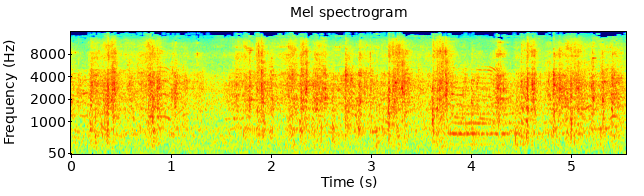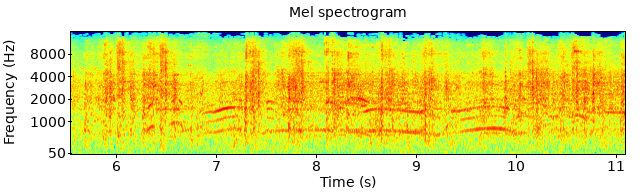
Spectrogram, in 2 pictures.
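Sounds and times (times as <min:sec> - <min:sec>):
train coaches rumbling: 0:00.0 - 0:11.0
wheels clattering over rail joints: 0:00.0 - 0:11.0.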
